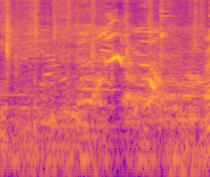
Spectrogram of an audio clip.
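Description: Children's and adults' voices talking and calling out, with a high child's call about a second in.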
